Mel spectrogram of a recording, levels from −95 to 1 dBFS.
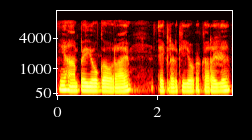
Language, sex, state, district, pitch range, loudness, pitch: Hindi, male, Delhi, New Delhi, 110-125 Hz, -15 LUFS, 115 Hz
